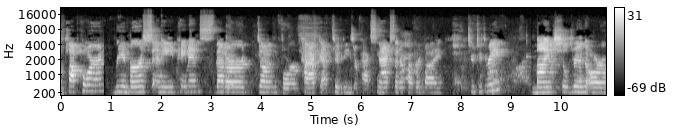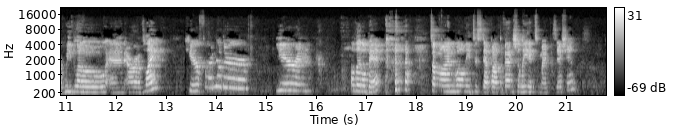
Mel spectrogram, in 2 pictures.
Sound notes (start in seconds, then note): 17.2 laughs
